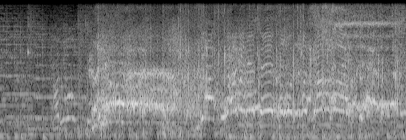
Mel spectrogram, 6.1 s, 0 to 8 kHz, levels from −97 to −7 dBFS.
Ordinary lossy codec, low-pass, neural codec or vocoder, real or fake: none; 7.2 kHz; codec, 16 kHz, 8 kbps, FunCodec, trained on Chinese and English, 25 frames a second; fake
